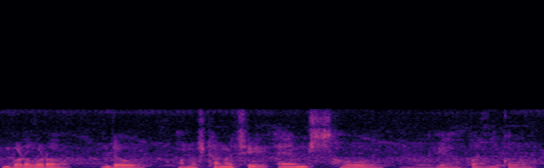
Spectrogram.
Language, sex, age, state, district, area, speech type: Odia, male, 30-45, Odisha, Nuapada, urban, spontaneous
